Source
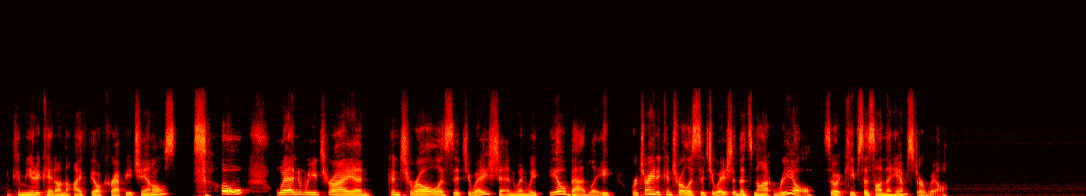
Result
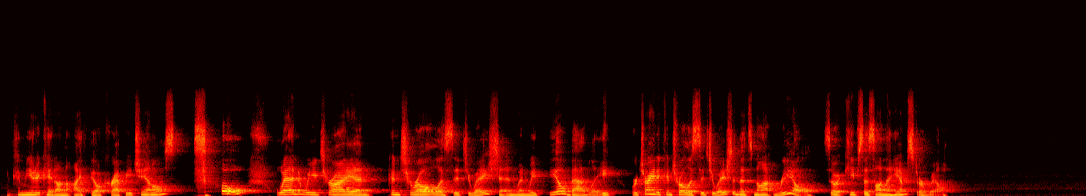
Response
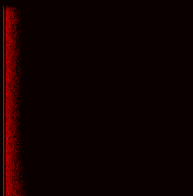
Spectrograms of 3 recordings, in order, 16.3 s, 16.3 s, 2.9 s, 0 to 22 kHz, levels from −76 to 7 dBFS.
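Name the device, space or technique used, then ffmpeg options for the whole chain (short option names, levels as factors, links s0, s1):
filtered reverb send: -filter_complex "[0:a]asplit=2[s0][s1];[s1]highpass=f=550:w=0.5412,highpass=f=550:w=1.3066,lowpass=3600[s2];[1:a]atrim=start_sample=2205[s3];[s2][s3]afir=irnorm=-1:irlink=0,volume=0.794[s4];[s0][s4]amix=inputs=2:normalize=0,volume=0.668"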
